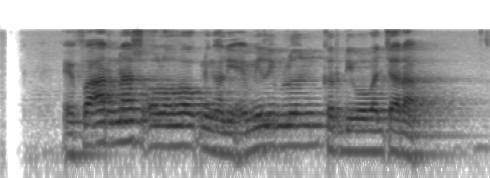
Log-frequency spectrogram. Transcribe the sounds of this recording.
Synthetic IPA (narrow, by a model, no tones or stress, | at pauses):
ʔɛfaːrnasɔlɔɦɔk̚niŋaliɛmiliblunkɨrdiwawaɲt͡ʃaɾa̰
